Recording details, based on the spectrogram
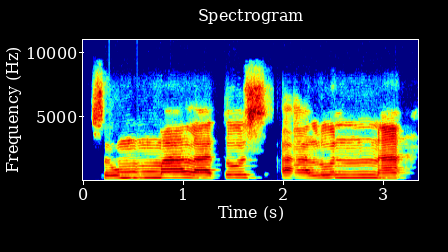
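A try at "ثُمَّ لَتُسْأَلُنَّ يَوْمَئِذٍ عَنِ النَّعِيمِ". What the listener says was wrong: Jangan dipotong-potong. Jangan dipotong-potong teh. Jangan suma terus alunna. Ngalir aja terus.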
